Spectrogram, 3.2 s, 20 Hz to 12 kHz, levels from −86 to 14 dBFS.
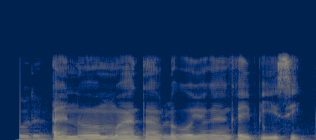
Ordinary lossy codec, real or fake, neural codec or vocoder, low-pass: none; real; none; 7.2 kHz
